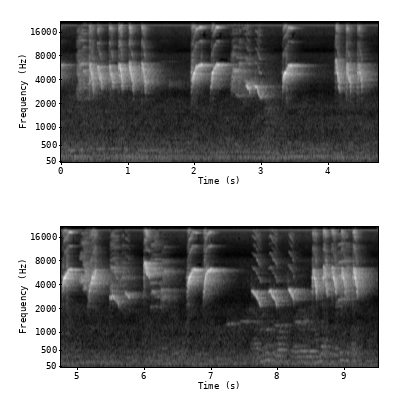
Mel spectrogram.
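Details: Sunbird (kolibri) song for tutoring other songbirds: bright, high-pitched chattering phrases of quick descending notes, repeated in bursts every second or so with brief pauses, clear and loud with no other sounds.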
